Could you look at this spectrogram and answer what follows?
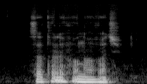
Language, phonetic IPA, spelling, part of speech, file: Polish, [ˌzatɛlɛfɔ̃ˈnɔvat͡ɕ], zatelefonować, verb, LL-Q809 (pol)-zatelefonować.wav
